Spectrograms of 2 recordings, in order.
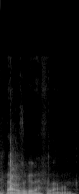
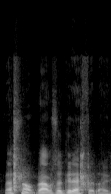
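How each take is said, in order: First: Soft, murmured "That was a good effort"; quiet repeat. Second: Loud, emphatic "That's not, that was a good effort"; louder consoling. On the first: Repeating it to himself after the miss, softly. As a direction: let it drop to a quiet aside. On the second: After missing the dice roll, a loud rallying consolation. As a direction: push it out, cheering yourself up. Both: Real, not acted.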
